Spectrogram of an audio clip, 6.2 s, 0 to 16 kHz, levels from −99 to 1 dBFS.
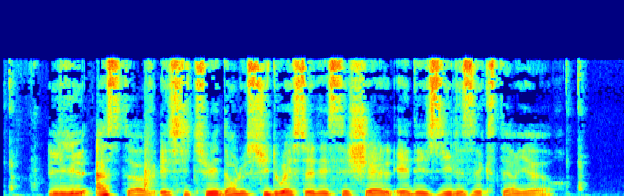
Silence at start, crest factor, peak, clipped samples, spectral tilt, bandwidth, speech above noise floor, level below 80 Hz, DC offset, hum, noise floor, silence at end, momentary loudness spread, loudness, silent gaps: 0.1 s; 18 dB; 0 dBFS; under 0.1%; -4 dB/octave; 12 kHz; 26 dB; -52 dBFS; under 0.1%; none; -43 dBFS; 0.45 s; 8 LU; -17 LUFS; none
